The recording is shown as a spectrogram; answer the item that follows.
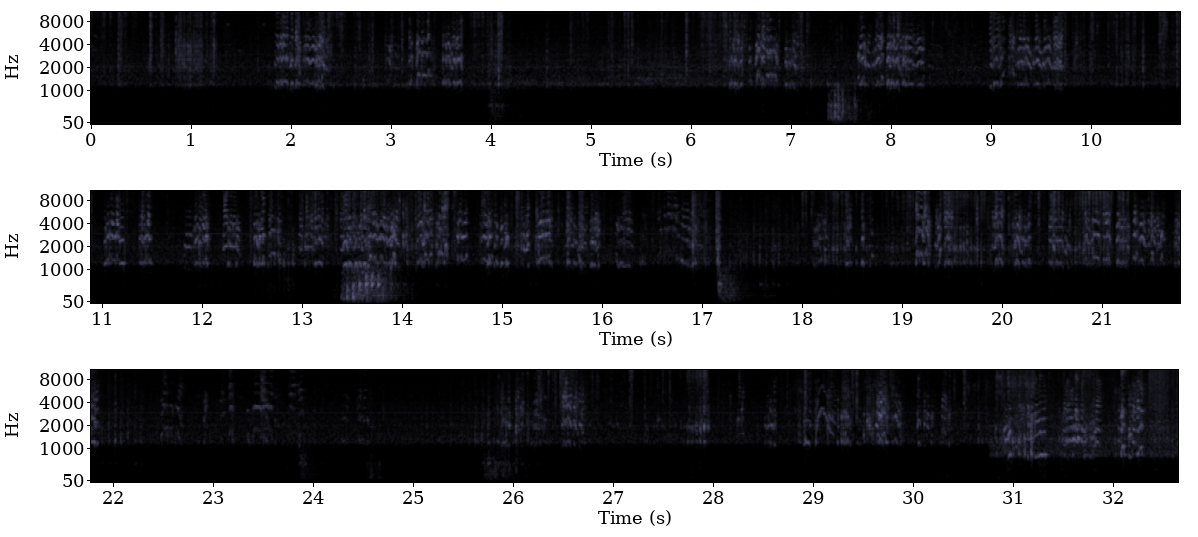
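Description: Squeaks and scrapes of hardware as casters and legs are fitted to the base of a sleeper sofa, broken by a few short knocks, the loudest about halfway through.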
